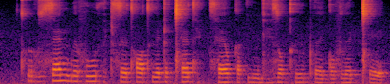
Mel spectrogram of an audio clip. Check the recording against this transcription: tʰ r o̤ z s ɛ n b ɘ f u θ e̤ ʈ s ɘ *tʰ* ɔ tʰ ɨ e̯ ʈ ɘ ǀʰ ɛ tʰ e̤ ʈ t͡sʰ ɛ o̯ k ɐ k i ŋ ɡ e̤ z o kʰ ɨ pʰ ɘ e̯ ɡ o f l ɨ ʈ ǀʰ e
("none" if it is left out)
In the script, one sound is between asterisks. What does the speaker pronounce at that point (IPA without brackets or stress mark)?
tʰ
